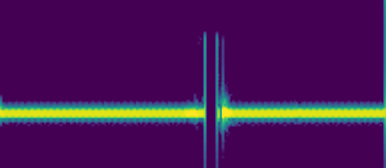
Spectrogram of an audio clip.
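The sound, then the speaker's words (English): Fire dispatch alert tone sounded for a second-alarm call: a steady, single-pitch electronic beep held throughout, broken once near the middle by a brief gap and a couple of crackles. “Second alarm being sounded.”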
